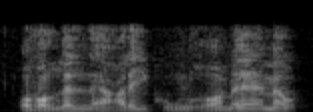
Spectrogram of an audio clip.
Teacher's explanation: حفص وظللنا ما عندوش تغليظ للام خالص الا في اسم الجلاله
